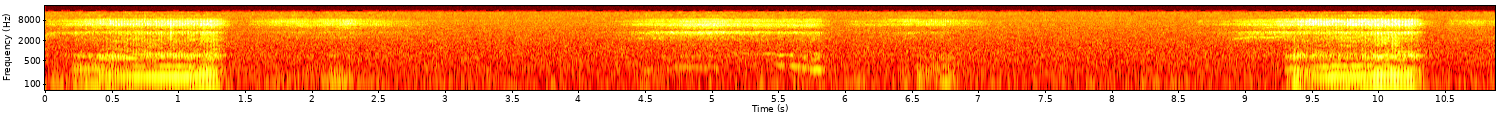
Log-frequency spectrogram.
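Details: Fostered female Boxer dog snoring while asleep: loud rumbling snores with noisy hissing breaths in between, typical of a short-nosed dog.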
